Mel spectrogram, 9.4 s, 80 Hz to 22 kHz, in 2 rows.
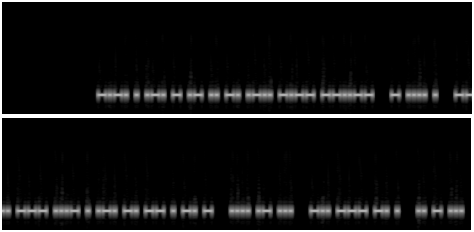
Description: Morse code, heard as a keyed tone, about 46 wpm, 700 Hz. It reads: CERTAINLY, THE GOVERNMENT HAS DONE ITS
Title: Sentences from Top 1000 Words - Review Part 3 - 45wpm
